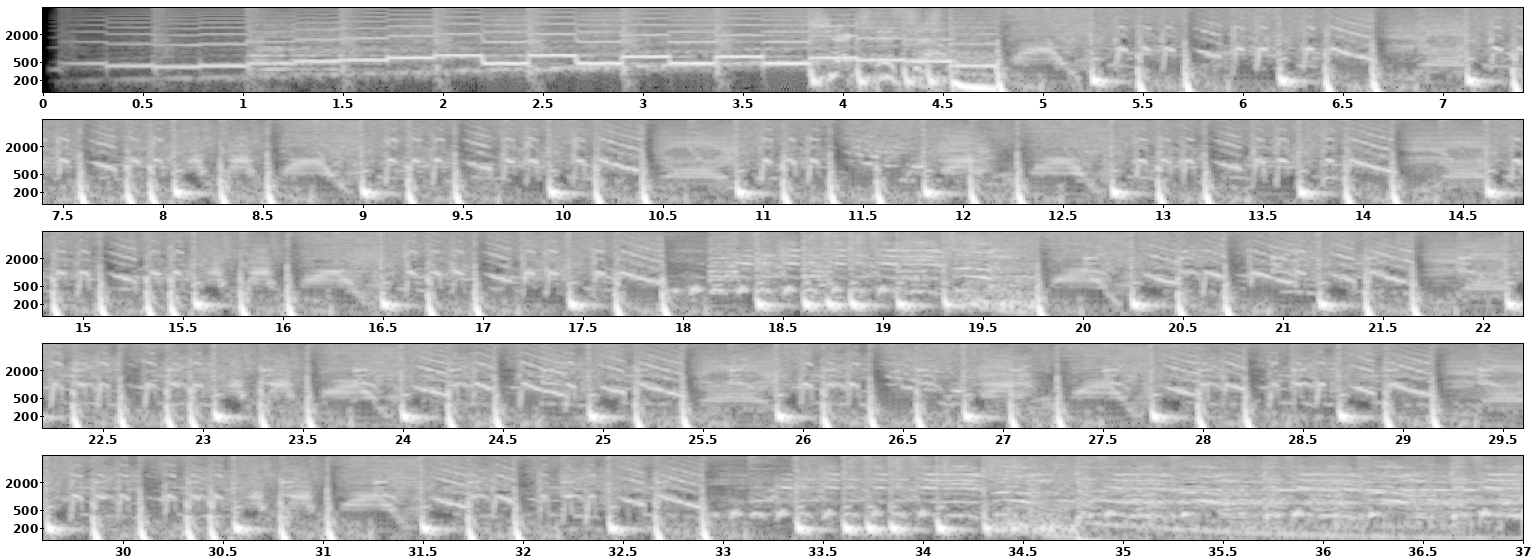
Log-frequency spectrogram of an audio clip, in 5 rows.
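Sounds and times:
breakbeat mix at 128 BPM: 0.0s - 36.9s.

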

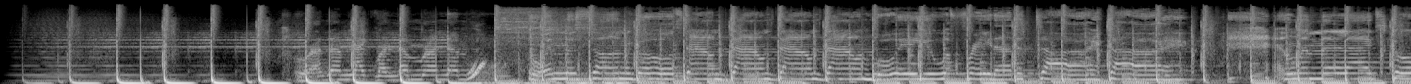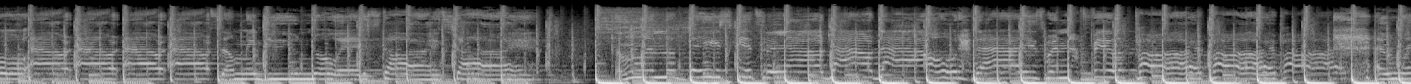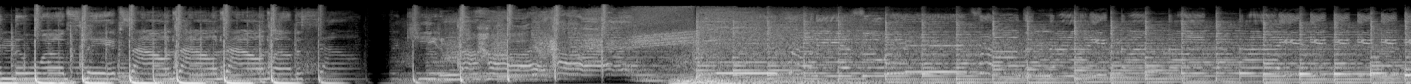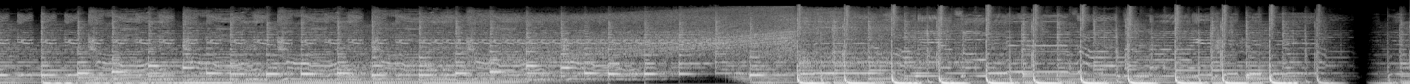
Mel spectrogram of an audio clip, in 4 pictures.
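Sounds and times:
club music at 127 bpm: 0.0s - 56.4s.

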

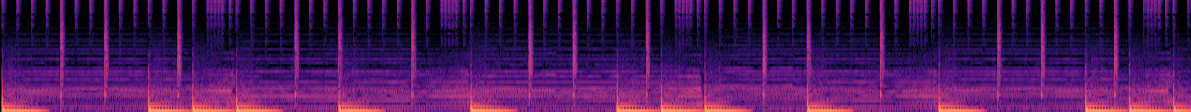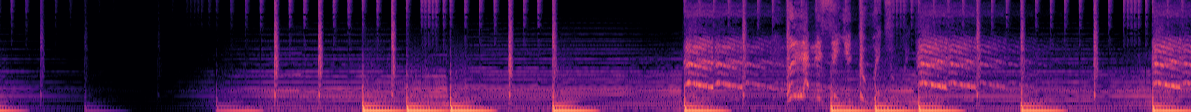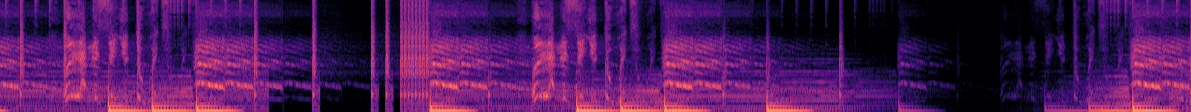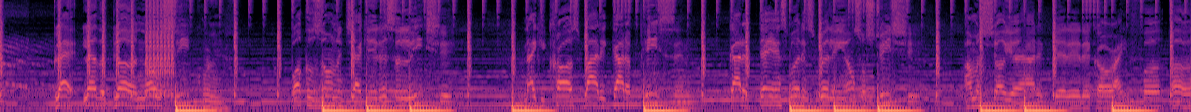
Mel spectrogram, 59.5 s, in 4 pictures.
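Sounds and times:
mainstream hype hip hop rap beat: 0.0s - 16.4s, 17.2s - 22.4s, 23.4s - 41.5s, 42.5s - 59.5s.

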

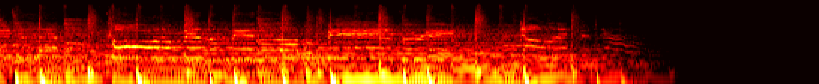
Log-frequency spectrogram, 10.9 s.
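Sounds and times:
80s Redrum drum machine beat: 0.0s - 8.6s.

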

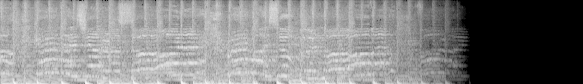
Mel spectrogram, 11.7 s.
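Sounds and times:
Top 40 pop track at 125 bpm: 0.0s - 9.1s.

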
